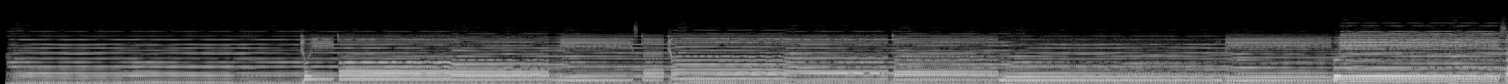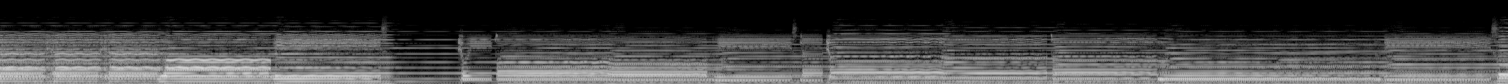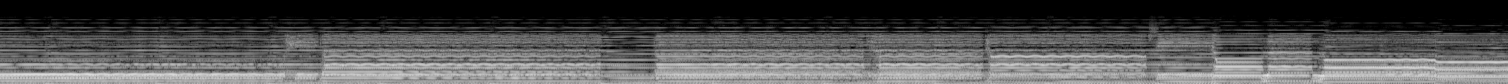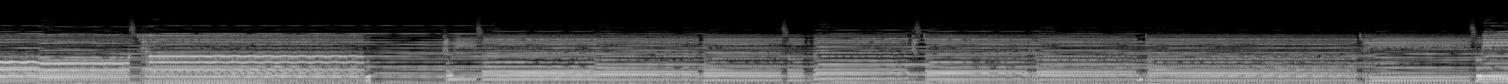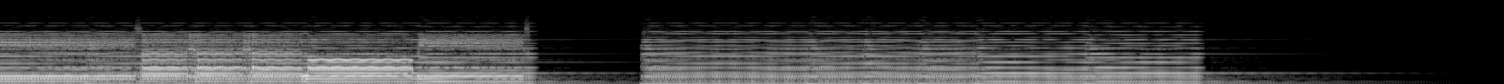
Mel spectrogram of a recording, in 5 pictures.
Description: T. DUBOIS - MESSE IN F Qui tollis - Soprano (Emphasised voice and other voices) Ads stop: auto-stop
It is a setting of the traditional Catholic Mass text in the key of F major. The piece is known for its lush harmonies, intricate counterpoint, and lyrical melodies.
